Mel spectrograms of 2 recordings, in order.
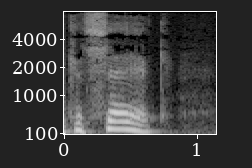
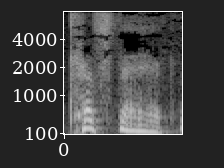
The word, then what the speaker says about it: Castaic: It's in Castaic. – Castaic, that's right.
